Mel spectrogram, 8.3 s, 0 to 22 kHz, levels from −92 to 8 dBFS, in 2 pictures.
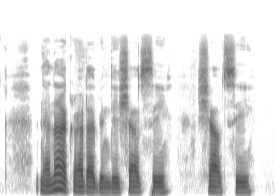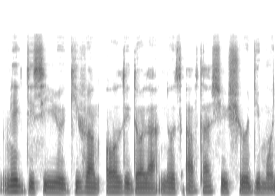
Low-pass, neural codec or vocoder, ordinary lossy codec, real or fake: none; none; none; real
